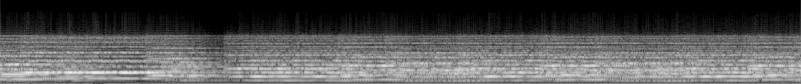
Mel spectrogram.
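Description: Portable electronic keyboard played with both hands on a sustained, organ-like voice: held notes and chords that change every second or two, with a brief dip about two seconds in.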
